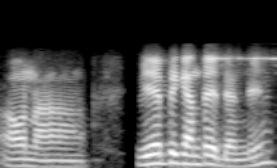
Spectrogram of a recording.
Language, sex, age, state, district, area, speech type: Telugu, male, 30-45, Andhra Pradesh, Guntur, urban, conversation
